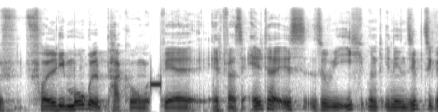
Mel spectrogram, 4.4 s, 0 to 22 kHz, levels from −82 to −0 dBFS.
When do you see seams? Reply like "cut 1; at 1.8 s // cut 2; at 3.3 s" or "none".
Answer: cut 1; at 1.6 s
